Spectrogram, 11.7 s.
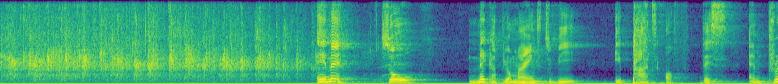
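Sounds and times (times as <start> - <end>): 
audience clapping hands: 0.0 - 5.0
speech: 4.8 - 6.3, 7.0 - 11.6.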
